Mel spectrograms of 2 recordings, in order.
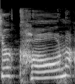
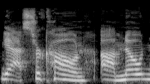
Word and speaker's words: Sircone: It's Sircone. Sircone. No qua sound in there.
